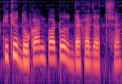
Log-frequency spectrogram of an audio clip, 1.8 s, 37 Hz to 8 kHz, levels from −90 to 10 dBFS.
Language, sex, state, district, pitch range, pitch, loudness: Bengali, male, West Bengal, Cooch Behar, 140-200 Hz, 170 Hz, -14 LUFS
